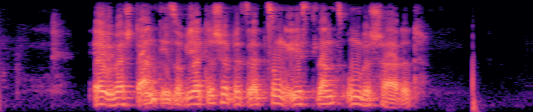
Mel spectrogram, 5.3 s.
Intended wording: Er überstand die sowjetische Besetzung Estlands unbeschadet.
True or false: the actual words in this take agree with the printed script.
true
